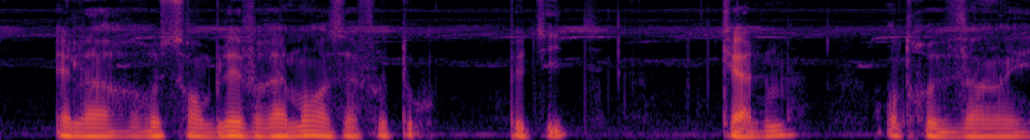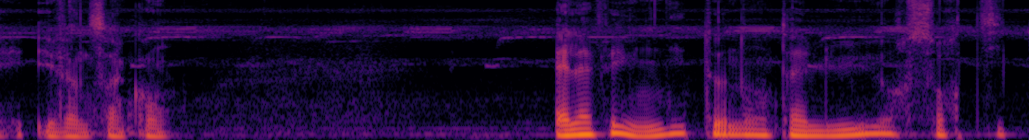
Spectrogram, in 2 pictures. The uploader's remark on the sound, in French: Enregistrement nocturne en extérieur.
